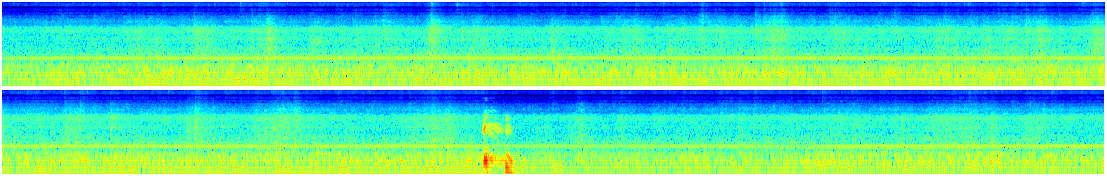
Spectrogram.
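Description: Steady machine hum with a low rush, from the room's aquarium pumps and air conditioning, with faint light ticks of handling. About sixteen seconds in there is one brief loud sound with a falling pitch.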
